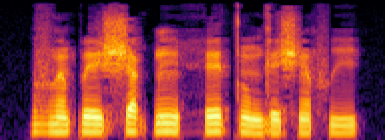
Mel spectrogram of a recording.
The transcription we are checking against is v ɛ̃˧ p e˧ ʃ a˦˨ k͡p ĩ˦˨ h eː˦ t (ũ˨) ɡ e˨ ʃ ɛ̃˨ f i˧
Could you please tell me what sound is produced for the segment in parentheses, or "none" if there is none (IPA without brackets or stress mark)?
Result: ũ˨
